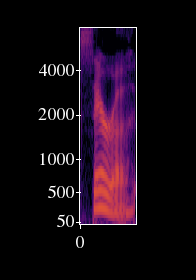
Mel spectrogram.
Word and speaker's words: Cera: And my mom's like, oh, well, there's a little girl dinosaur called Sarah. It's spelled Cera because she's a triceratops.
